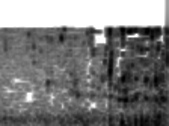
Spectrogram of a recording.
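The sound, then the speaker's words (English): Water trickles and dribbles steadily from a sponge soaked in water, a soft continuous splashing that grows a little busier toward the end. “It's pouring out all this water.”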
